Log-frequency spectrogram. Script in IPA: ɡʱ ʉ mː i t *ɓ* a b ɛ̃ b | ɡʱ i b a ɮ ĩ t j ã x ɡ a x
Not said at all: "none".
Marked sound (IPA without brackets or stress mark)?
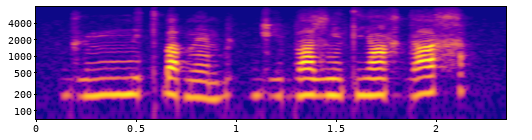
ɓ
